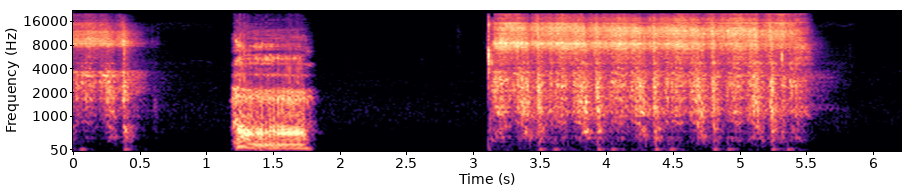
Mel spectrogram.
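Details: Kawasaki GPZ 500S twin left standing 3–4 years, petrol poured into the carbs and fuel line: short cranking burst, a pause, then it catches and runs a few rough but steady seconds before stopping; engine starts.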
